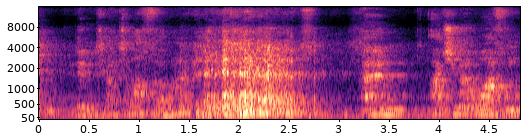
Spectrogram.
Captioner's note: unexpected laugh from audience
